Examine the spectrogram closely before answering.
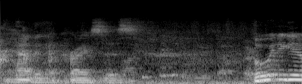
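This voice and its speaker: The room gives back an audible echo, and noticeable noise sits underneath. The speaker is a man. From Mexican-American, US. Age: 30s. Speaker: comedian. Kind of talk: stand-up. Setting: stage with audience. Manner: animated.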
